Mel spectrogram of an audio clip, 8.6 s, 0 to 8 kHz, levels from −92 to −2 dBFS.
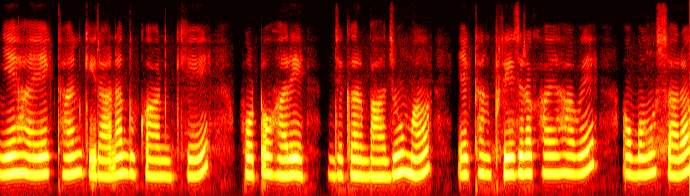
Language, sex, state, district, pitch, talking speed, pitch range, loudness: Chhattisgarhi, female, Chhattisgarh, Rajnandgaon, 230 Hz, 140 wpm, 215-240 Hz, -17 LUFS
